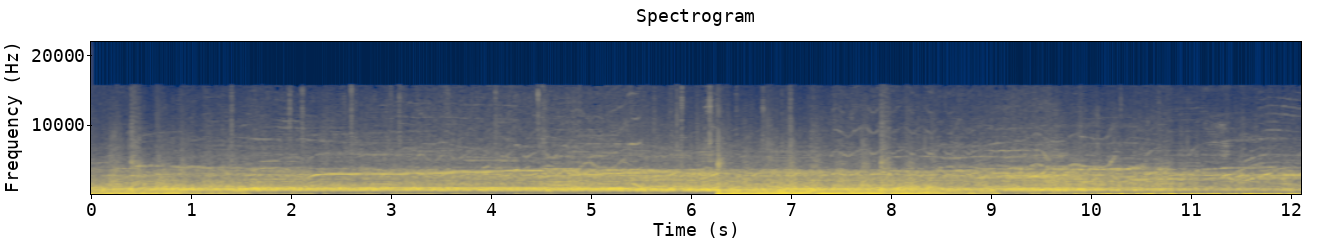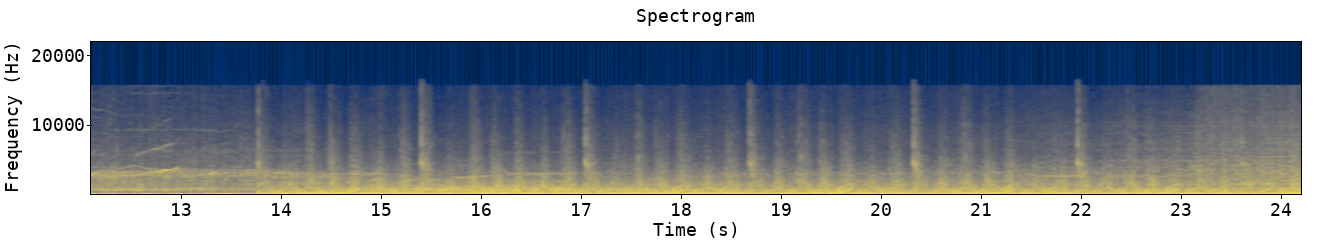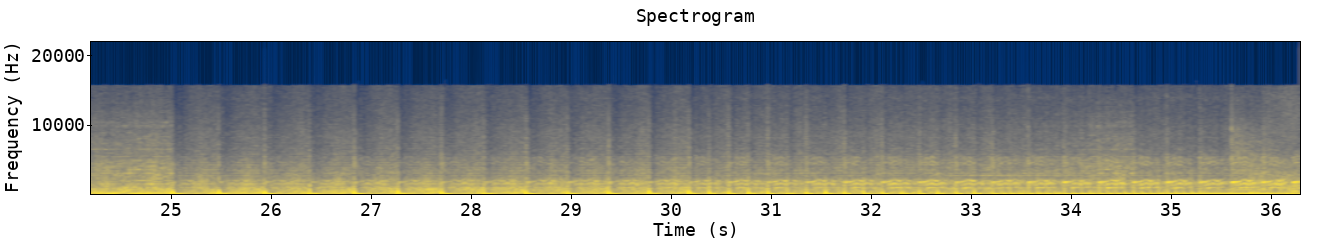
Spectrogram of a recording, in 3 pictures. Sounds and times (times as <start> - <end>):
Electronic dance music: 0.0 - 36.2.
